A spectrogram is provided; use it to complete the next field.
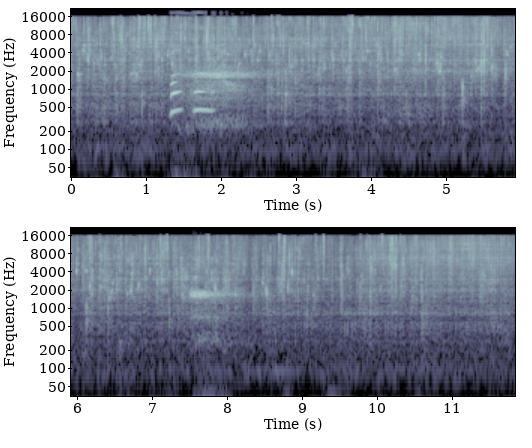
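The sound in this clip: A large homemade kakiage tempura fritter deep-fries in hot oil. A dense, even sizzle and crackle runs unbroken for the whole clip at moderate loudness.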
